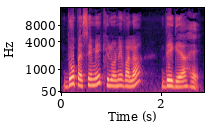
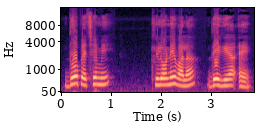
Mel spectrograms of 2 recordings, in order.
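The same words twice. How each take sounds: First: Said in the usual way. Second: पैसे as पैछे and है as ऐ, louder and slow; childish lisp. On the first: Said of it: "शुद्ध कैसे लिखेंगे". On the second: Shown as a demonstration. Teacher reads the child's lisping sentence. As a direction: lisp it like a toddler. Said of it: "इसको आप शुद्ध कैसे लिखेंगे".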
